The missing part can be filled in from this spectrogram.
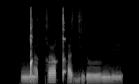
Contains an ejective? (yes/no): yes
